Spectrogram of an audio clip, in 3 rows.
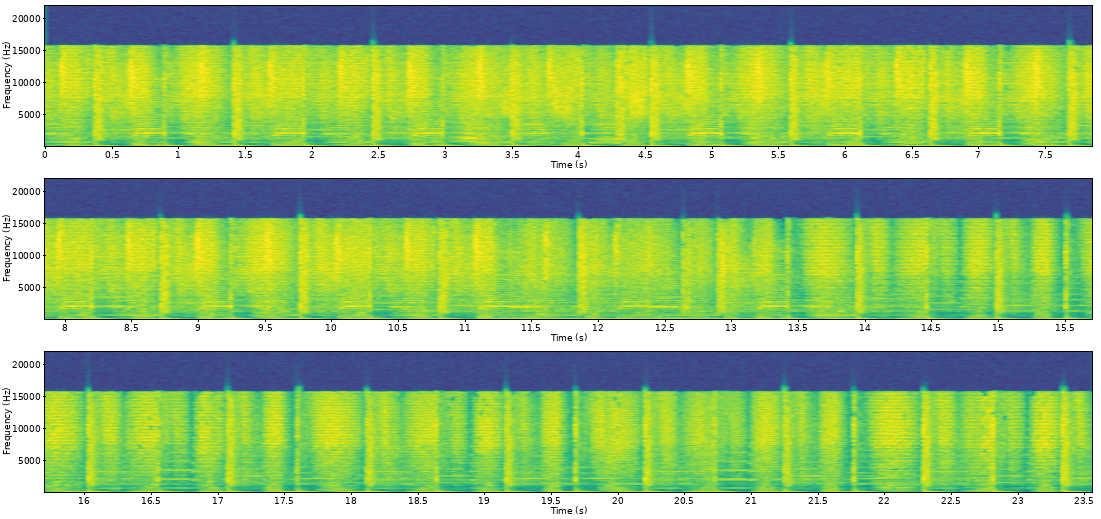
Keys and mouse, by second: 0.1 click, 0.8 click, 1.4 click, 2.2-5.0 drag, 5.7 click, 6.2 click, 8.5 click, 10.1 click, 12.5 click, 14.3 click, 15.8 click, 18.4 click, 20.8 click, 21.8 click, 23.4 alt+click.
